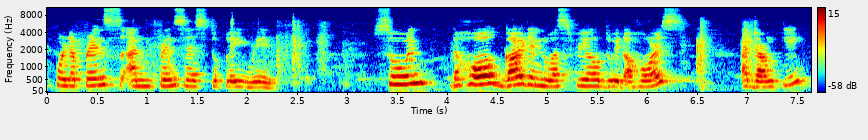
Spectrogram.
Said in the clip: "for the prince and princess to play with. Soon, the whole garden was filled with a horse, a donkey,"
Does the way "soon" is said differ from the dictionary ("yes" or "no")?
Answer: no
